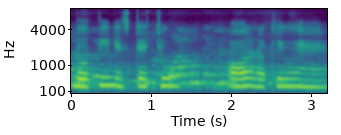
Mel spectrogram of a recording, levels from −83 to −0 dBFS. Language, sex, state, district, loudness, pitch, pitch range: Hindi, female, Madhya Pradesh, Umaria, -16 LUFS, 225 Hz, 215-255 Hz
